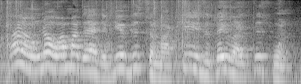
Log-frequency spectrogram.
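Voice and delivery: speaking between bites; talking while chewing. Real, not acted. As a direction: mouth full of popcorn. Seen 1: Hand brings popcorn to mouth at 1.8s, then chews while talking.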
